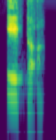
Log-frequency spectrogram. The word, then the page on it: eta: Indian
